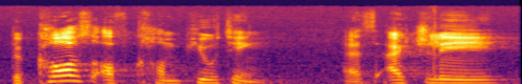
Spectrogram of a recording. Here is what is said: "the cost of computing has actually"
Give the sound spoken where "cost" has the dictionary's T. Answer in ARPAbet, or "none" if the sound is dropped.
none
